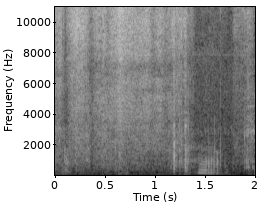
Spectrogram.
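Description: Handling noise of a handheld camera being moved over a stamp album page: a soft rubbing rustle for about the first second, dying away before a short murmur of voice near the end.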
